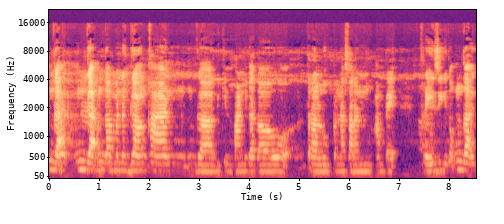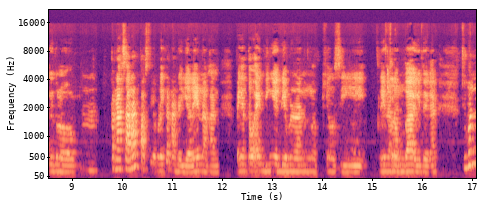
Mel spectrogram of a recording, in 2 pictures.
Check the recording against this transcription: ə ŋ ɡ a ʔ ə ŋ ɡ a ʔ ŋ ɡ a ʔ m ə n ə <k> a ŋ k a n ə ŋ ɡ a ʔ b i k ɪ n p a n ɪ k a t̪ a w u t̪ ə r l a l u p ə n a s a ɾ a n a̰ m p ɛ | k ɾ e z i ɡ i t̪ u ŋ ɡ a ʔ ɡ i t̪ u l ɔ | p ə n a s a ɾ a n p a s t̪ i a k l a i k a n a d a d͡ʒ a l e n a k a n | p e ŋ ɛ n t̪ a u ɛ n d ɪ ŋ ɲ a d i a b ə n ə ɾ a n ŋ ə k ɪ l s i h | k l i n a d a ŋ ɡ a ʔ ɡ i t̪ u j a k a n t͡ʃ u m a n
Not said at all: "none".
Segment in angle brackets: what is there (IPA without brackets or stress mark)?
ɡ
